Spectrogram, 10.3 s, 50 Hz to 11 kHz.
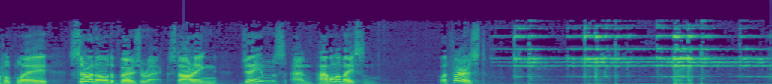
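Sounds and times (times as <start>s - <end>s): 
speech: 0.0s - 5.1s, 5.9s - 7.2s
bell ringing in a radio advertisement: 6.5s - 10.2s.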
